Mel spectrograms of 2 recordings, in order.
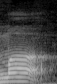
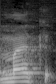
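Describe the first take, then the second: First: The syllable ends with a glottal stop. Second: The syllable ends with a k sound. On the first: "ma jadi huruf hamzah" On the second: "jangan baca mak jadi huruf kaf"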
